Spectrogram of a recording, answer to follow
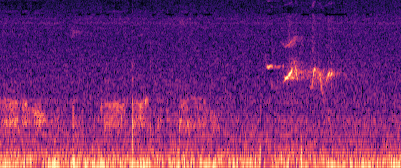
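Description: Near silence, with faint soft voice-like sounds in the first half and a single short, high bird chirp about three seconds in.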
